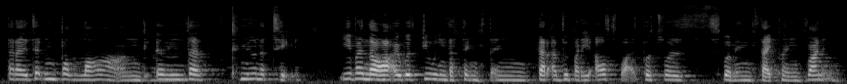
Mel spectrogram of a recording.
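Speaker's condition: Deafness; hearing impaired

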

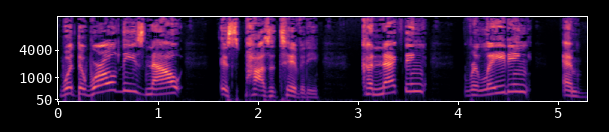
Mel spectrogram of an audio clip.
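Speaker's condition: No condition

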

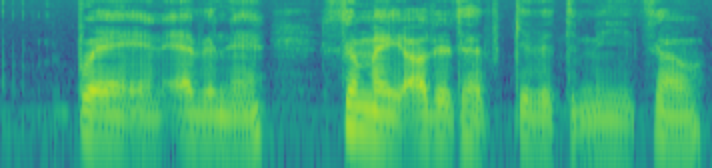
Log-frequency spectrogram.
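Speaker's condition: Spastic quadriplegia cerebral palsy; wheelchair user

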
